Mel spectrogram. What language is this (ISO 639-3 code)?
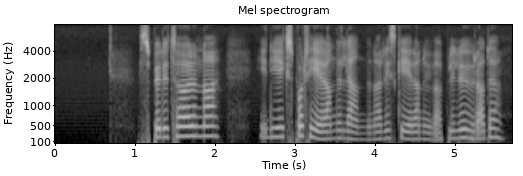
swe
